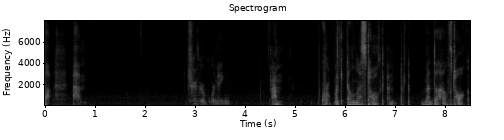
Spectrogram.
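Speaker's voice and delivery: hushed whisper under the breath, barely audible. Speaker must whisper because mum is downstairs; whispering. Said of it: "I have to whisper because my mum is like literally downstairs".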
